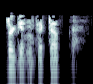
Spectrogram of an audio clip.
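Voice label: Troop 2A Dispatch, scanner audio recording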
